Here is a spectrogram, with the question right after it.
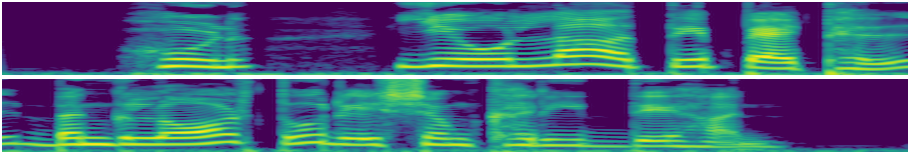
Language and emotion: Punjabi, neutral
